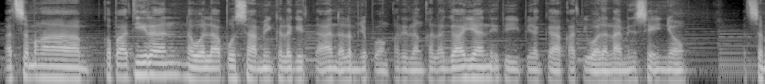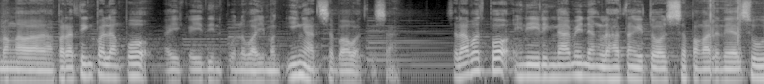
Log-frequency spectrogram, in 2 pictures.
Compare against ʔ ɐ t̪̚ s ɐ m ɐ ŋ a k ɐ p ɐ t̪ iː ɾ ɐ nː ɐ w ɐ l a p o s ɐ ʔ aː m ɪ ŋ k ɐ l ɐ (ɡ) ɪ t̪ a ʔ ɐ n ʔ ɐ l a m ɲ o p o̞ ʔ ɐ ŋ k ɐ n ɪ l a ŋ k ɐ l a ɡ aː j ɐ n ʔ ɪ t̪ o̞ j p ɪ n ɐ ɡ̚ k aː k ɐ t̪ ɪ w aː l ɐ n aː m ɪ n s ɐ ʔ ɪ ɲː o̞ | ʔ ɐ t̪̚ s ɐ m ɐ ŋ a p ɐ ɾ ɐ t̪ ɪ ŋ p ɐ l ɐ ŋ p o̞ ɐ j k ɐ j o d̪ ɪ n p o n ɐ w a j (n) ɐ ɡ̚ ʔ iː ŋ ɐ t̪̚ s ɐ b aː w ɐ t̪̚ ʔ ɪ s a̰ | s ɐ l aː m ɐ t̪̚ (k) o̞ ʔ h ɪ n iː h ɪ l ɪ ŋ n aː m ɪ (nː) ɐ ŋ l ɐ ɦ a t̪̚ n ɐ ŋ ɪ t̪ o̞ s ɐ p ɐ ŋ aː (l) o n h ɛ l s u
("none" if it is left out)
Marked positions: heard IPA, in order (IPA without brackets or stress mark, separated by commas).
ɡ, m, p, n, l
